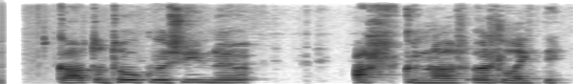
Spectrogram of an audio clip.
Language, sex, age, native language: Icelandic, male, 13, Icelandic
